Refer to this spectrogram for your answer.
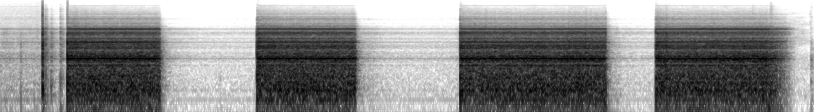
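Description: Loud, steady static with a clear tone comes in bursts of one to two seconds and cuts out cleanly, at full normal volume.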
